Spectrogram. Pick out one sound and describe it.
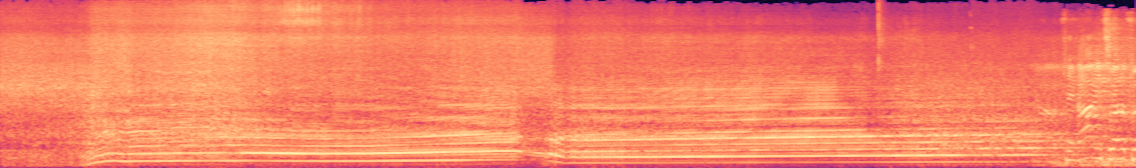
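A racing car engine roars loudly, growing closer, then dropping in pitch as the car passes and drives away.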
